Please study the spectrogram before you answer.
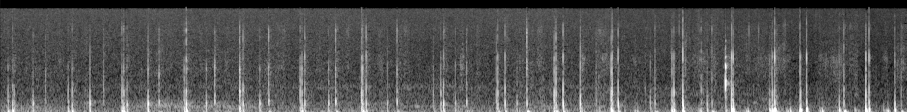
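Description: Fingertips and nails tap rapidly on the surface of a holographic plastic cosmetic pouch. The result is a quick, uneven series of short, dry taps with a soft, low-heavy thud and almost no ring.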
